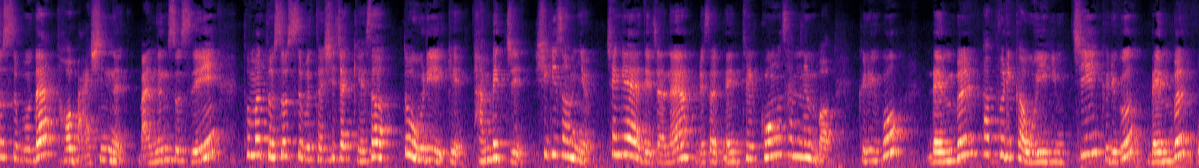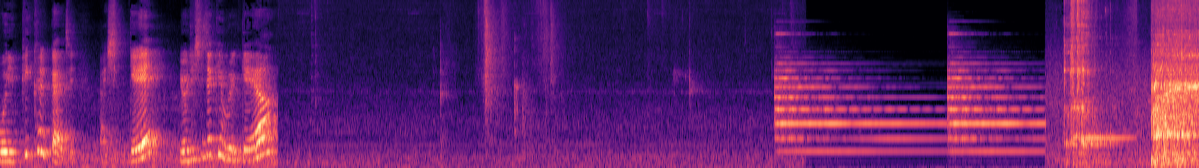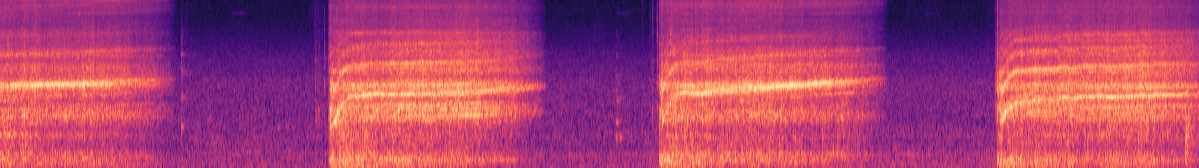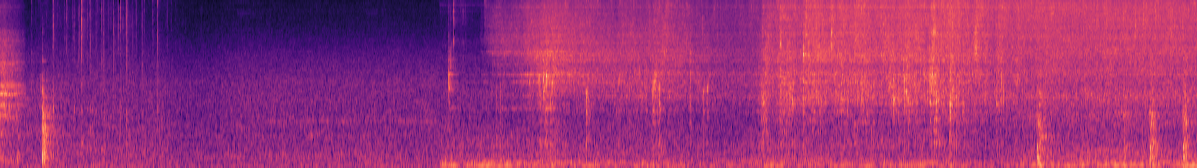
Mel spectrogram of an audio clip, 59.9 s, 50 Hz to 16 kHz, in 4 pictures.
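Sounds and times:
electric food chopper whining: 0:29.4 - 0:32.2, 0:33.9 - 0:36.8, 0:38.1 - 0:41.1, 0:42.4 - 0:47.0.

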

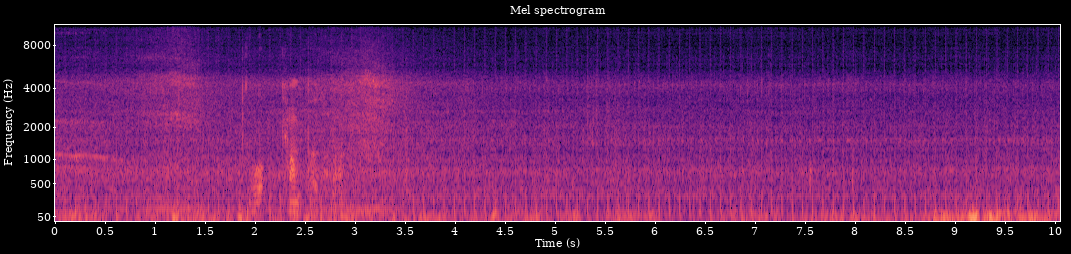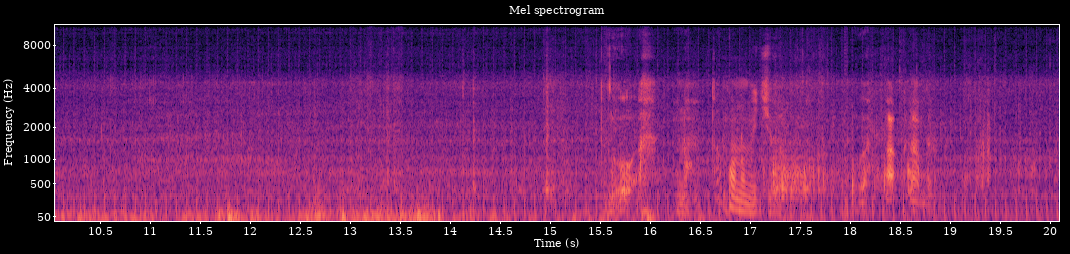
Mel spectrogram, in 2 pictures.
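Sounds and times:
motorcycle engine running: 0:00.0 - 0:20.0.

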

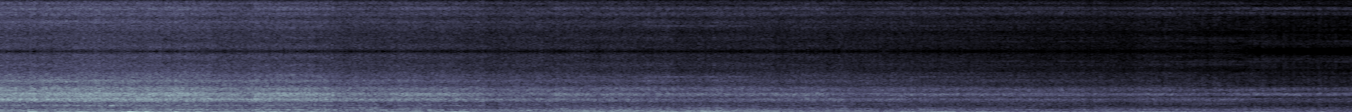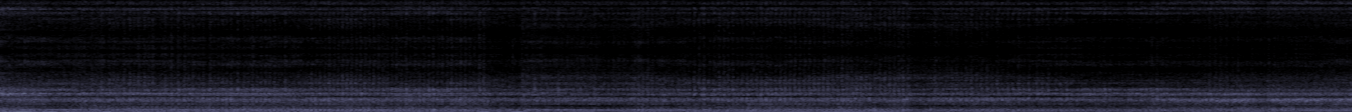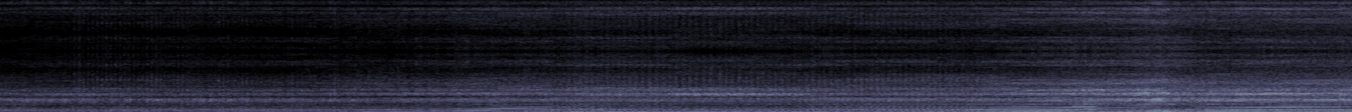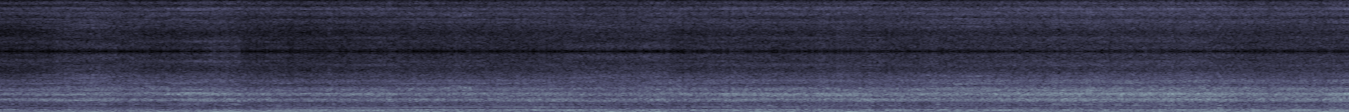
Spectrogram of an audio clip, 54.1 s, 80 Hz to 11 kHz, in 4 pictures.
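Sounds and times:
two-stroke engine revving: 0:00.0 - 0:54.0.

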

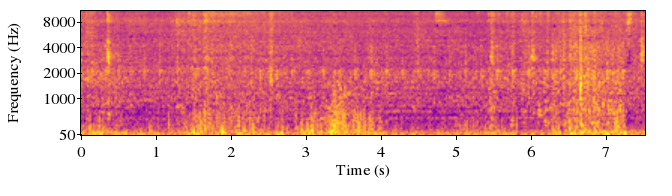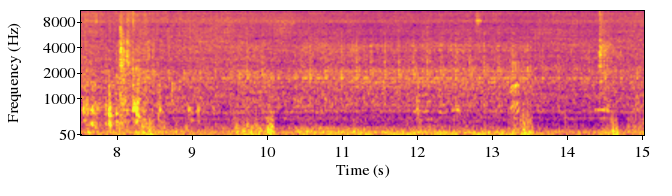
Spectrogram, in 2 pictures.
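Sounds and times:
earthmover diesel engine running: 0:00.0 - 0:15.0
clanks: 0:00.1 - 0:10.6.

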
